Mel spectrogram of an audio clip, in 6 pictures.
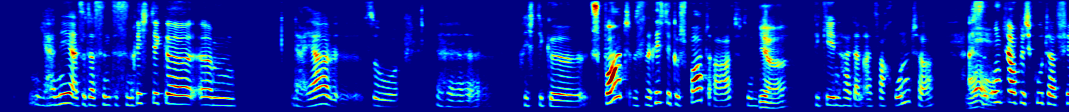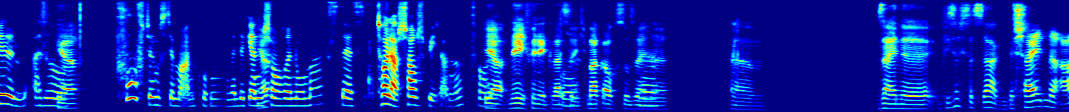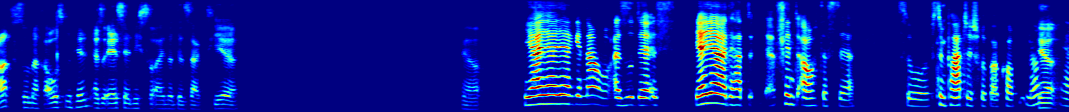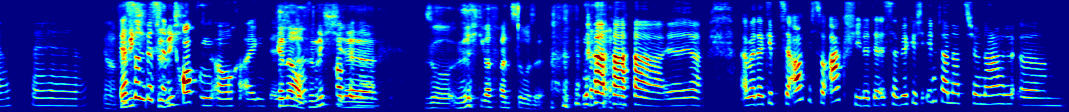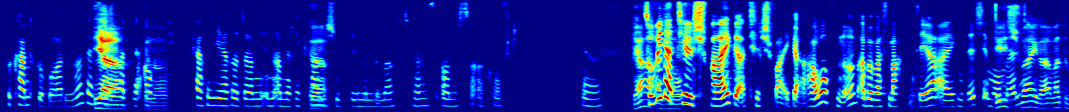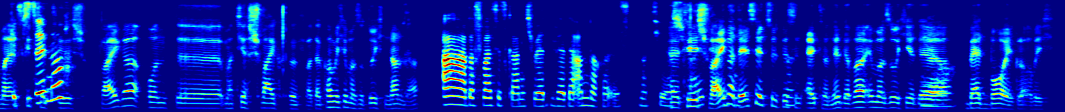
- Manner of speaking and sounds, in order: other background noise; stressed: "toller"; laugh; in English: "Bad Boy"
- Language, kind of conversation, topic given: German, unstructured, Welcher Film hat dich zuletzt richtig begeistert?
